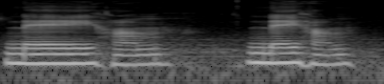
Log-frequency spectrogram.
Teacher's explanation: In Nahum, we have first syllable stress, and letter A says the A sound.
